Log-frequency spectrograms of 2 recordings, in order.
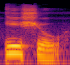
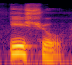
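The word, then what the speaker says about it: ܝܫܘܥ: But in the Western dialect, it's pronounced Ishu. Ishu. When you're writing it out, there is that letter ayin at the end. So it's possible that earlier on it was pronounced Yeshua, Yeshua, something like that.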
